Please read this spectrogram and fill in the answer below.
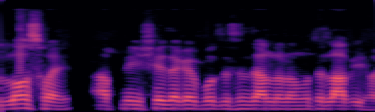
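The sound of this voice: Fast speech with fairly even intonation comes through dry and close, with no echo. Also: man.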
